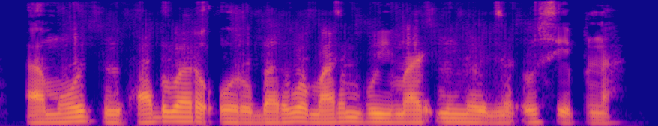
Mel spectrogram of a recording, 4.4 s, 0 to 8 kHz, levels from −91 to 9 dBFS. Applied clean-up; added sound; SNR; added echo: neural mask model Resemble Enhance denoiser.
